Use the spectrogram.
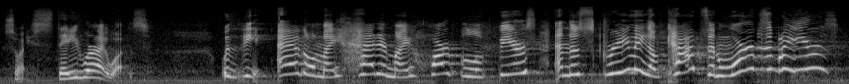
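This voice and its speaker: A woman's voice: extremely high pitch, long reverb tail, very noisy, pitched above the performer's own voice, full character voice. A woman reading the part of a flustered schoolboy who stammers out a long, breathless excuse.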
